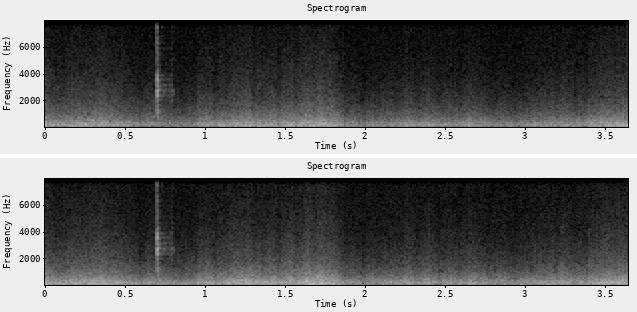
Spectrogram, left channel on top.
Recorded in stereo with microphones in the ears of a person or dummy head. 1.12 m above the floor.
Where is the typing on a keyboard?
10° left (ahead or behind).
